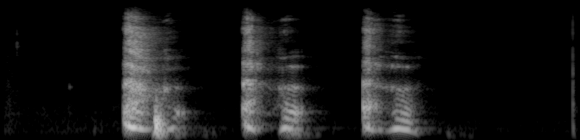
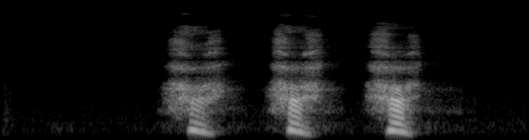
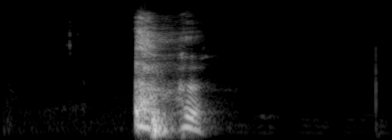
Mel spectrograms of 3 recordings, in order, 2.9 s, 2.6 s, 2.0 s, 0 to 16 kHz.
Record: three_cough_length: 2.9 s
three_cough_amplitude: 25392
three_cough_signal_mean_std_ratio: 0.32
exhalation_length: 2.6 s
exhalation_amplitude: 11797
exhalation_signal_mean_std_ratio: 0.35
cough_length: 2.0 s
cough_amplitude: 30075
cough_signal_mean_std_ratio: 0.28
survey_phase: beta (2021-08-13 to 2022-03-07)
age: 45-64
gender: Female
wearing_mask: 'No'
symptom_runny_or_blocked_nose: true
symptom_headache: true
symptom_onset: 3 days
smoker_status: Never smoked
respiratory_condition_asthma: false
respiratory_condition_other: false
recruitment_source: Test and Trace
submission_delay: 1 day
covid_test_result: Positive
covid_test_method: RT-qPCR
covid_ct_value: 20.8
covid_ct_gene: ORF1ab gene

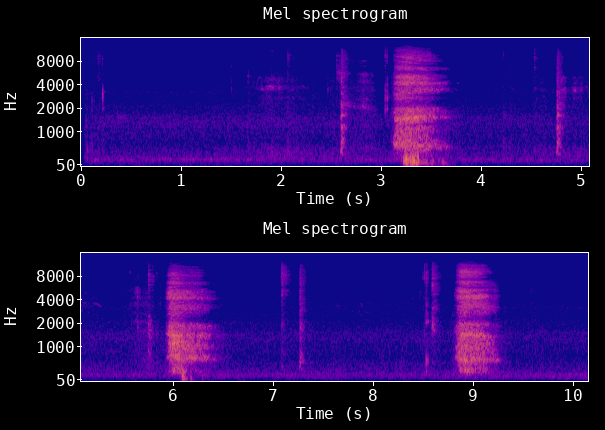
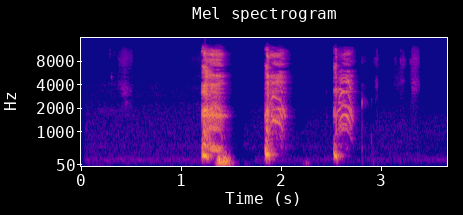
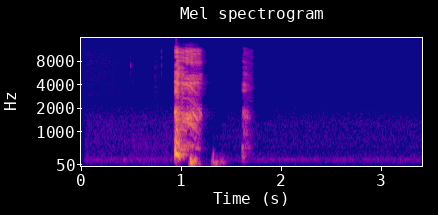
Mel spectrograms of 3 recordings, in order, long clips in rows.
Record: exhalation_length: 10.2 s
exhalation_amplitude: 4819
exhalation_signal_mean_std_ratio: 0.33
three_cough_length: 3.7 s
three_cough_amplitude: 29316
three_cough_signal_mean_std_ratio: 0.31
cough_length: 3.4 s
cough_amplitude: 31341
cough_signal_mean_std_ratio: 0.2
survey_phase: beta (2021-08-13 to 2022-03-07)
age: 18-44
gender: Female
wearing_mask: 'No'
symptom_cough_any: true
symptom_runny_or_blocked_nose: true
symptom_sore_throat: true
symptom_fatigue: true
symptom_fever_high_temperature: true
symptom_headache: true
symptom_onset: 6 days
smoker_status: Never smoked
respiratory_condition_asthma: false
respiratory_condition_other: false
recruitment_source: Test and Trace
submission_delay: 2 days
covid_test_result: Positive
covid_test_method: ePCR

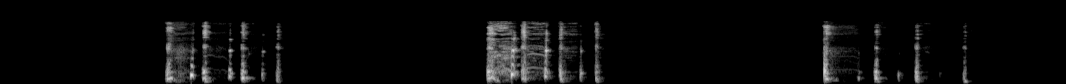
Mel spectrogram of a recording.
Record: three_cough_length: 10.7 s
three_cough_amplitude: 30768
three_cough_signal_mean_std_ratio: 0.22
survey_phase: beta (2021-08-13 to 2022-03-07)
age: 45-64
gender: Female
wearing_mask: 'No'
symptom_cough_any: true
symptom_onset: 5 days
smoker_status: Ex-smoker
respiratory_condition_asthma: false
respiratory_condition_other: false
recruitment_source: Test and Trace
submission_delay: 2 days
covid_test_result: Positive
covid_test_method: RT-qPCR
covid_ct_value: 24.6
covid_ct_gene: ORF1ab gene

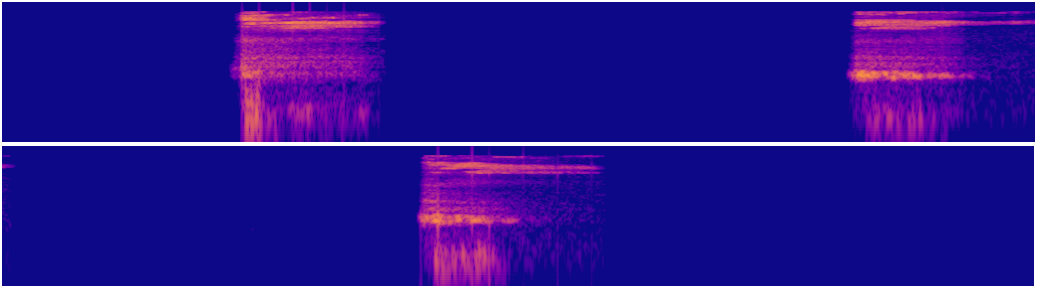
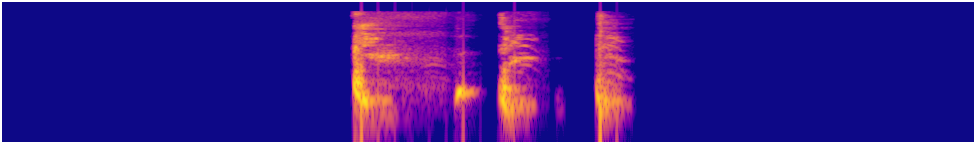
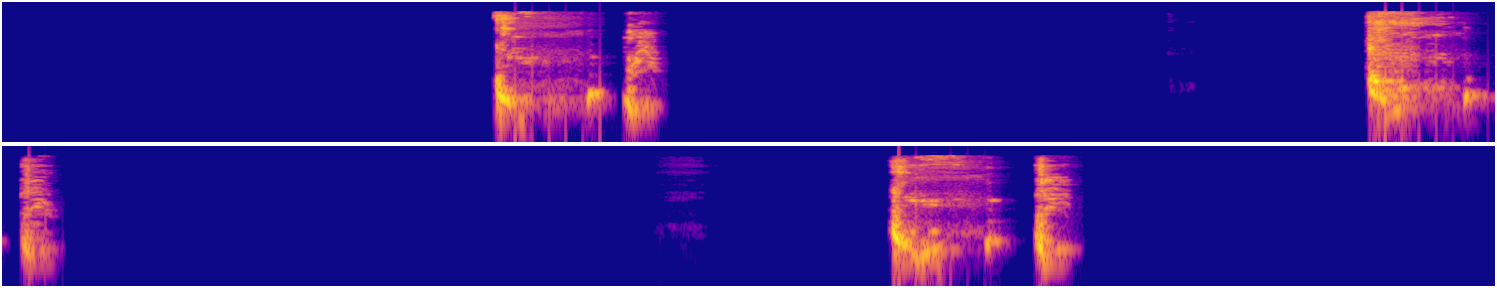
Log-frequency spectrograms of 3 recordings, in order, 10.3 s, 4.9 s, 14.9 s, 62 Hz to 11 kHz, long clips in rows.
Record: exhalation_length: 10.3 s
exhalation_amplitude: 4412
exhalation_signal_mean_std_ratio: 0.33
cough_length: 4.9 s
cough_amplitude: 28605
cough_signal_mean_std_ratio: 0.24
three_cough_length: 14.9 s
three_cough_amplitude: 27531
three_cough_signal_mean_std_ratio: 0.21
survey_phase: beta (2021-08-13 to 2022-03-07)
age: 45-64
gender: Female
wearing_mask: 'No'
symptom_runny_or_blocked_nose: true
smoker_status: Never smoked
respiratory_condition_asthma: false
respiratory_condition_other: false
recruitment_source: Test and Trace
submission_delay: 1 day
covid_test_result: Positive
covid_test_method: RT-qPCR
covid_ct_value: 20.5
covid_ct_gene: ORF1ab gene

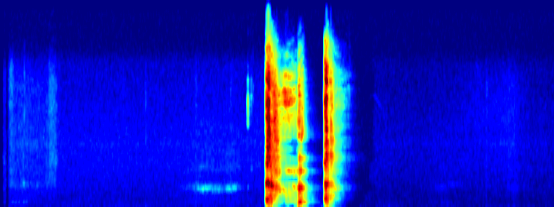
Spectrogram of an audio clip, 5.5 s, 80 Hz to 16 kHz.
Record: cough_length: 5.5 s
cough_amplitude: 30888
cough_signal_mean_std_ratio: 0.18
survey_phase: beta (2021-08-13 to 2022-03-07)
age: 45-64
gender: Female
wearing_mask: 'No'
symptom_none: true
smoker_status: Ex-smoker
respiratory_condition_asthma: false
respiratory_condition_other: false
recruitment_source: REACT
submission_delay: 2 days
covid_test_result: Negative
covid_test_method: RT-qPCR
influenza_a_test_result: Negative
influenza_b_test_result: Negative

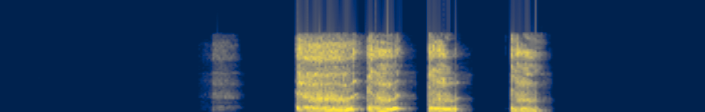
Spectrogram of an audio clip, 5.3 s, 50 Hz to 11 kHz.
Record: cough_length: 5.3 s
cough_amplitude: 31479
cough_signal_mean_std_ratio: 0.4
survey_phase: beta (2021-08-13 to 2022-03-07)
age: 18-44
gender: Female
wearing_mask: 'No'
symptom_cough_any: true
symptom_runny_or_blocked_nose: true
symptom_shortness_of_breath: true
symptom_sore_throat: true
symptom_abdominal_pain: true
symptom_diarrhoea: true
symptom_fatigue: true
symptom_fever_high_temperature: true
symptom_headache: true
symptom_change_to_sense_of_smell_or_taste: true
symptom_loss_of_taste: true
smoker_status: Ex-smoker
respiratory_condition_asthma: false
respiratory_condition_other: false
recruitment_source: Test and Trace
submission_delay: 2 days
covid_test_result: Positive
covid_test_method: RT-qPCR
covid_ct_value: 27.6
covid_ct_gene: ORF1ab gene
covid_ct_mean: 28.3
covid_viral_load: 510 copies/ml
covid_viral_load_category: Minimal viral load (< 10K copies/ml)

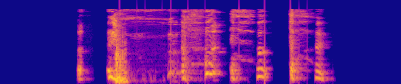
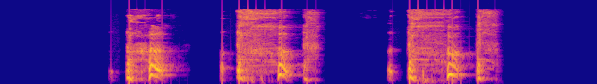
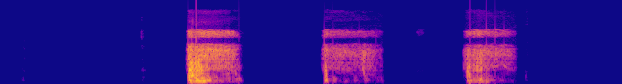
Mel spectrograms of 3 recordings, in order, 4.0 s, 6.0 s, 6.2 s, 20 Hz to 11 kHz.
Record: cough_length: 4.0 s
cough_amplitude: 31975
cough_signal_mean_std_ratio: 0.37
three_cough_length: 6.0 s
three_cough_amplitude: 30651
three_cough_signal_mean_std_ratio: 0.36
exhalation_length: 6.2 s
exhalation_amplitude: 27362
exhalation_signal_mean_std_ratio: 0.23
survey_phase: beta (2021-08-13 to 2022-03-07)
age: 18-44
gender: Female
wearing_mask: 'No'
symptom_cough_any: true
symptom_shortness_of_breath: true
symptom_fatigue: true
symptom_headache: true
symptom_change_to_sense_of_smell_or_taste: true
symptom_onset: 4 days
smoker_status: Never smoked
respiratory_condition_asthma: false
respiratory_condition_other: false
recruitment_source: Test and Trace
submission_delay: 2 days
covid_test_result: Positive
covid_test_method: RT-qPCR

